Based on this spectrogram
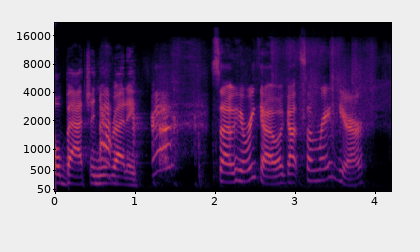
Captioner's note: laughs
